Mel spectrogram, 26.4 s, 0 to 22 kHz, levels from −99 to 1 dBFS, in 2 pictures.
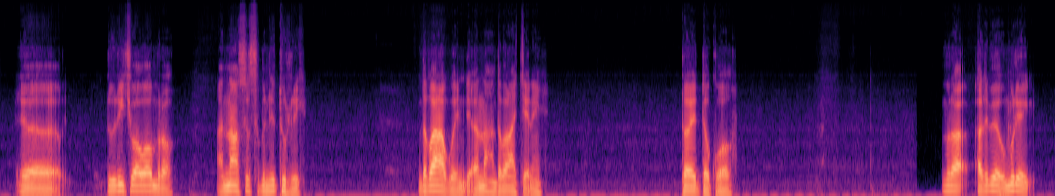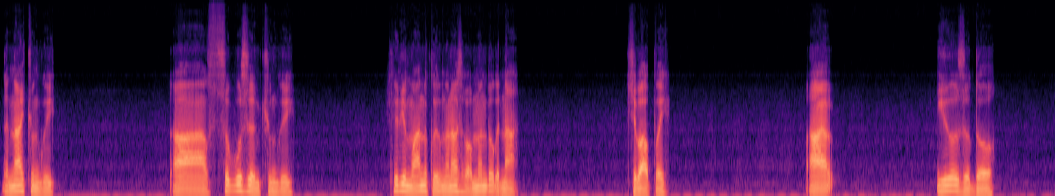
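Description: From the start to 4.0 s the speech plays as an adaptive stream starting at a low bitrate: the player opens on a lean version, which sounds like roughly 32 kbit/s Opus, with dull treble and heavier codec smearing, then jumps cleanly, with no gap, to a fuller stream nearer 64 kbit/s.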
